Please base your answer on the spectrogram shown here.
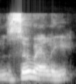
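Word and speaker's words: Zoely: now available in three pills and they're called zoeli z o e l y uh Clara which is spelled with a Q and dellis but particularly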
